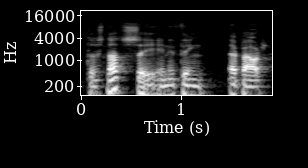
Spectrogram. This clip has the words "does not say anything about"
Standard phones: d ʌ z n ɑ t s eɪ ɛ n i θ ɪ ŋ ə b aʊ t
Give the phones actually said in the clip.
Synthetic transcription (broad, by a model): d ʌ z n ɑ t s eɪ ɛ n i θ ɪ ŋ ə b aʊ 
